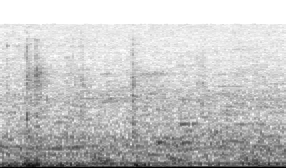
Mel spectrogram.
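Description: A few faint computer keyboard clicks at the start, then a steady low background hum.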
